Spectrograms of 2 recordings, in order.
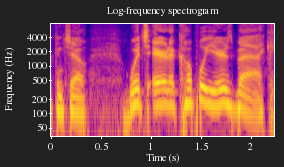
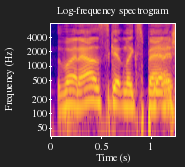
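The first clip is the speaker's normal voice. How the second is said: ordinary talk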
